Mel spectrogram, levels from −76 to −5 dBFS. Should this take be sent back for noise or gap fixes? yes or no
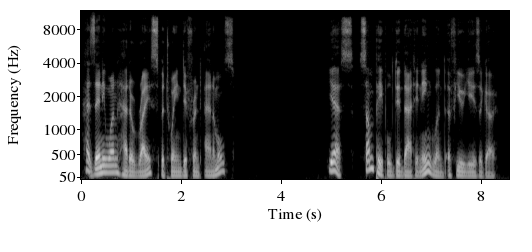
no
